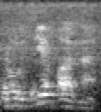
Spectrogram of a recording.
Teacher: ro yang berharokat domah, ya. Maka juga dibaca tebal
